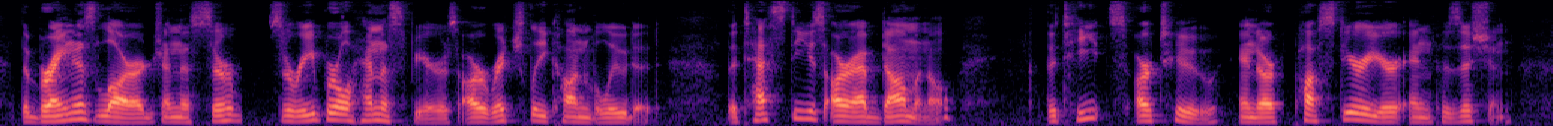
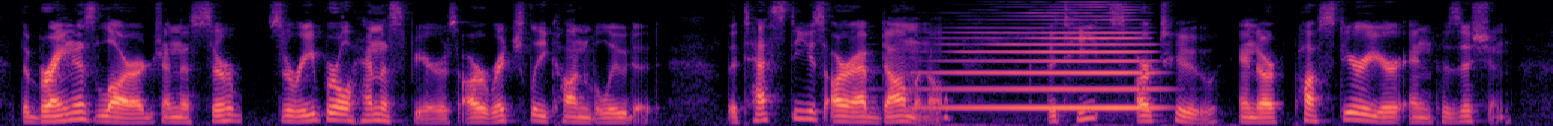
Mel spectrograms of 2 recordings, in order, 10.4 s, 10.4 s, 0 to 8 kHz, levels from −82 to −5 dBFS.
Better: first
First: none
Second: background sound (Bowed string instrument); as loud as the speech

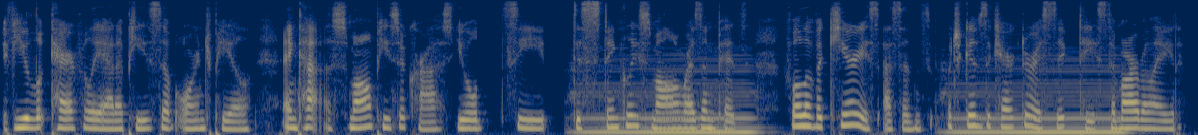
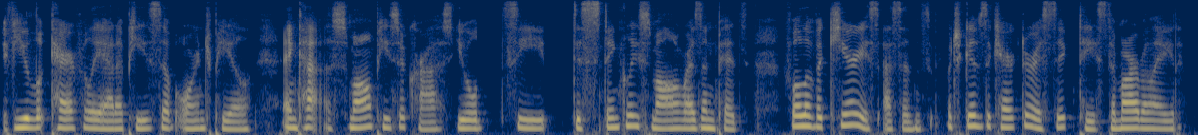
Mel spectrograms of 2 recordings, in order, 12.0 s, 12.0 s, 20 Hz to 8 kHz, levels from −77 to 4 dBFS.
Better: second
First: background sound (Bowed string instrument); 2 dB below the speech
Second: none

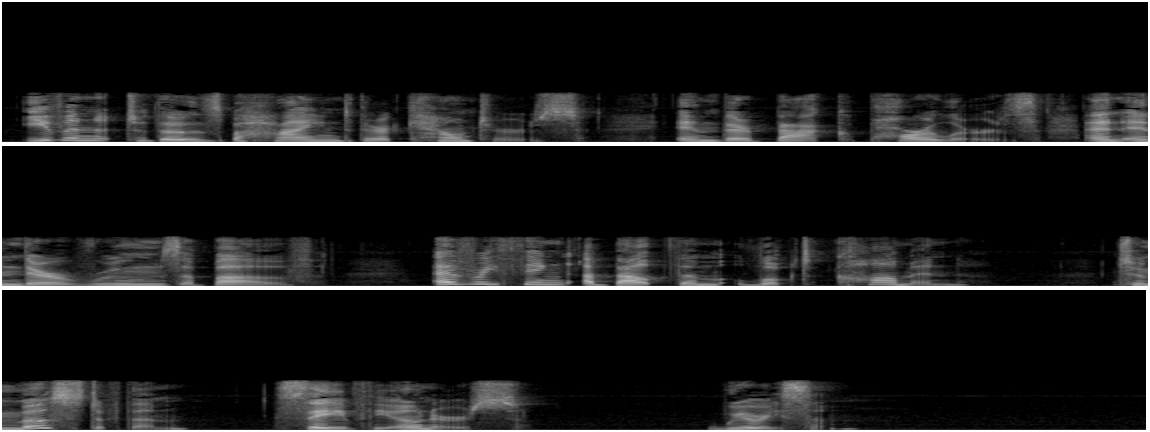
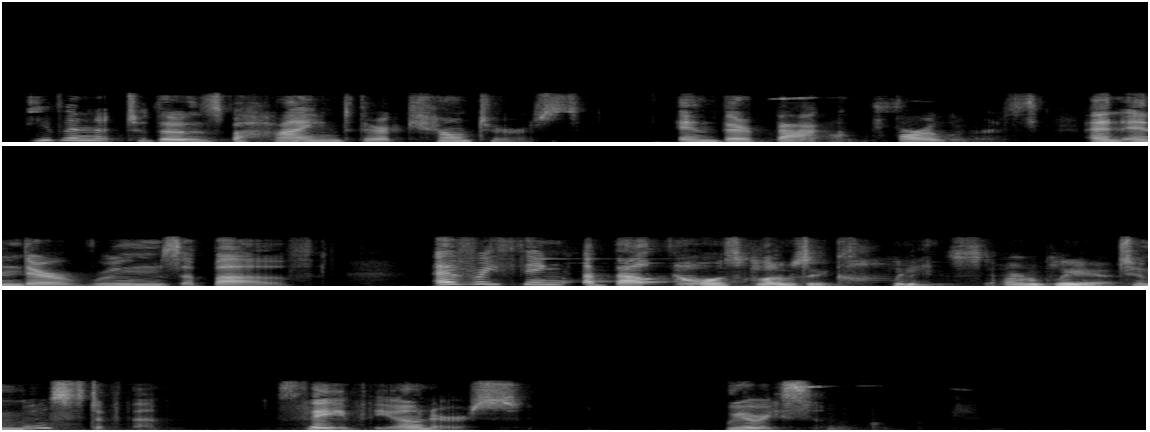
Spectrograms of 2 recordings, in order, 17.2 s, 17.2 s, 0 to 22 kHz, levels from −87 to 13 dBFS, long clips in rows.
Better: first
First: none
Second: noise reduction (neural mask model DeepFilterNet 3)

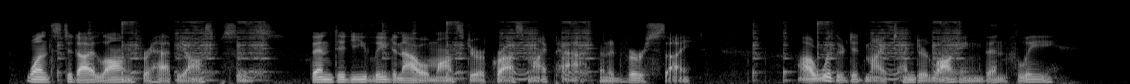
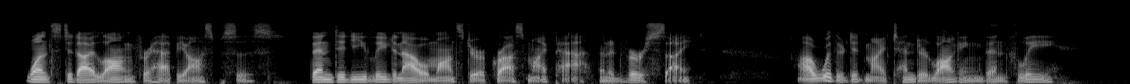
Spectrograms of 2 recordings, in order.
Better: second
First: background sound (Fart); 13 dB below the speech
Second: none

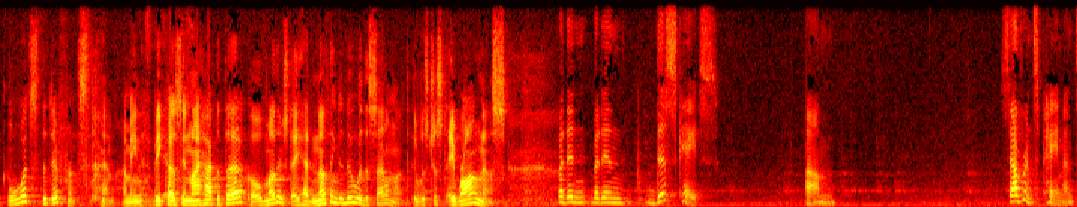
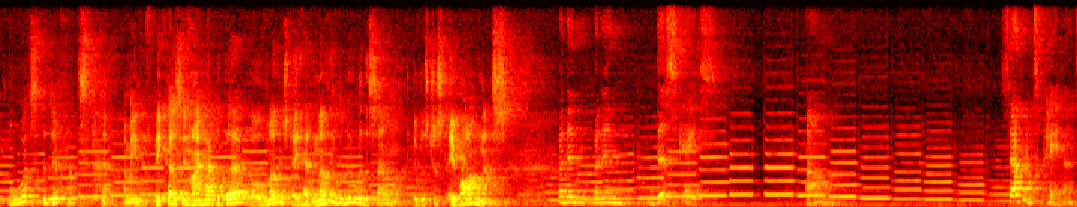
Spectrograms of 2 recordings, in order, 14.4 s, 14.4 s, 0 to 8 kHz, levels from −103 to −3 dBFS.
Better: first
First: none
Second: background sound (Wind instrument, woodwind instrument); 11 dB below the speech // room echo; dies away in 1.1 s

